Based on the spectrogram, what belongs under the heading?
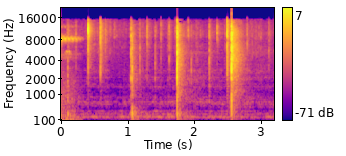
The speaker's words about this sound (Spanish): El de una chimenea quemando leña que remite claramente al icono de una noche de invierno dentro de la casa abrigado sin pasar frío.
